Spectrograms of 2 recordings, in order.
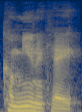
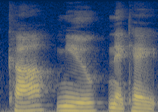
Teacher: that has two M's next to each other but as far as my ears go they only make one M sound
